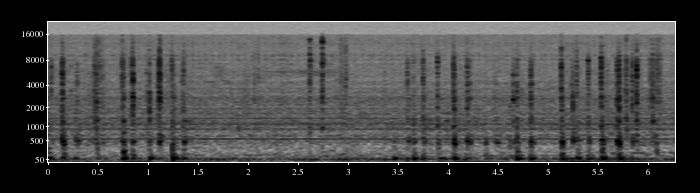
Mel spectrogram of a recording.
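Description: Faint typing on a computer keyboard: two short runs of keystrokes, one in the first second or so and another from about three and a half seconds in until near the end.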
